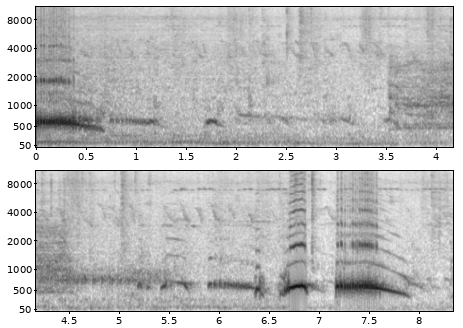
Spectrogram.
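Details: Spotted dove in lively calling form, used as a decoy for luring and trapping doves: a loud mellow coo opens, soft low murmuring notes follow over a noisy hiss, then two more loud coos close the phrase.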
